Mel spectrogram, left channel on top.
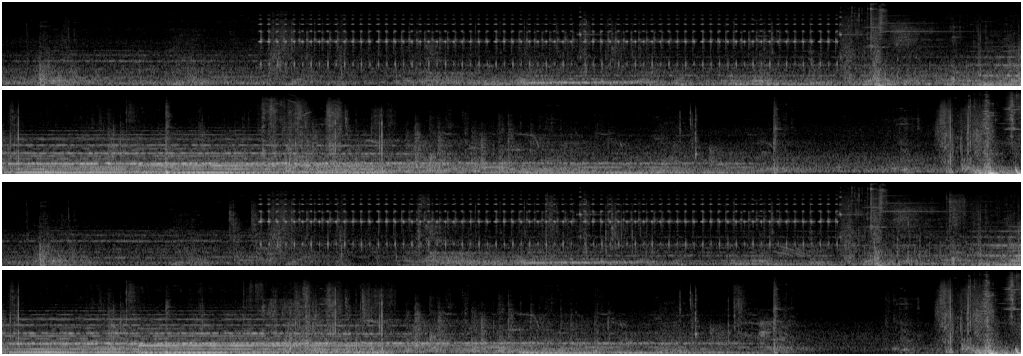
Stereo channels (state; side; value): normal; both; correlation -0.10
